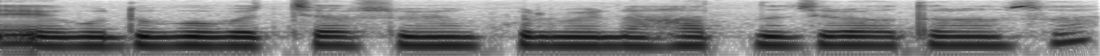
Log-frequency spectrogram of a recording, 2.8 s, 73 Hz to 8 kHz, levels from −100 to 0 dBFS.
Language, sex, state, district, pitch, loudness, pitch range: Bhojpuri, female, Uttar Pradesh, Deoria, 185 Hz, -14 LUFS, 180-190 Hz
